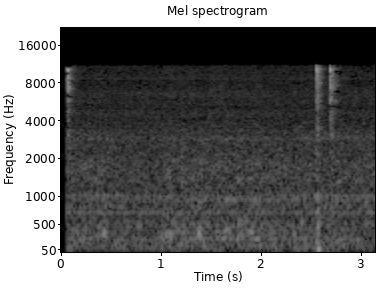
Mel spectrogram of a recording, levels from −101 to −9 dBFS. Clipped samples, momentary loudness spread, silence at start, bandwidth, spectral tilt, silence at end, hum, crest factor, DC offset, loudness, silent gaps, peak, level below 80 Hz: under 0.1%; 21 LU; 0.05 s; 11.5 kHz; -0.5 dB/octave; 0 s; none; 32 dB; under 0.1%; -38 LUFS; none; -14 dBFS; -68 dBFS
